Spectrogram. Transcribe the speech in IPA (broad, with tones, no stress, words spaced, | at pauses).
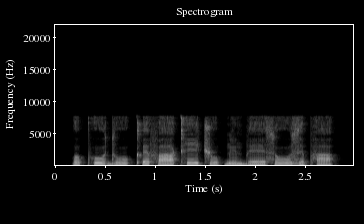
ʊ˨ pʰuː˦˨duː˨˦ kʼɪ˦fa˨˦ kʰi˦t͡ʃu˨ ɓĩ˨beː˨suː˦ zɪ˦pʰa˦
